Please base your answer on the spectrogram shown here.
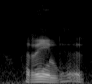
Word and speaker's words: reigned: अब ये जो स्पेलिंग देख रहे हैं आप, रेंड, REIGNED, तो यहाँ पर जी जो है वो साइलेंट होता है।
